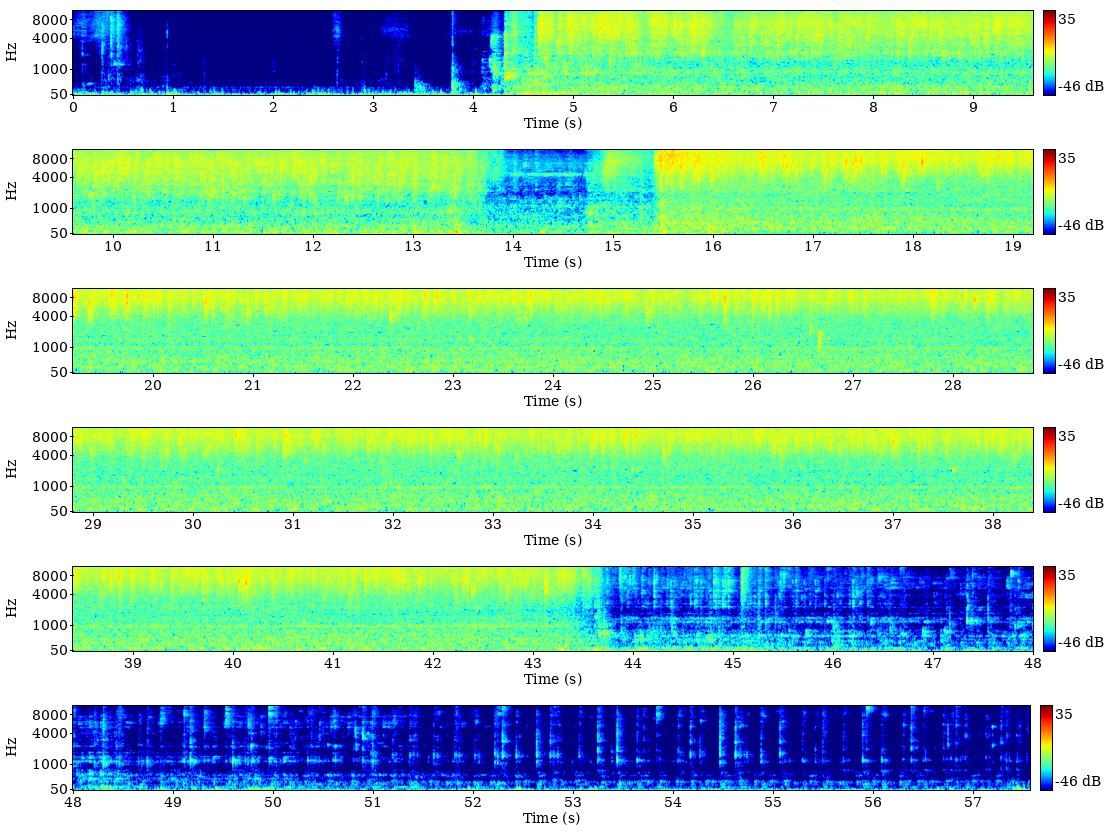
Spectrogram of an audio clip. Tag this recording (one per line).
sink
bath
bathroom
drip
